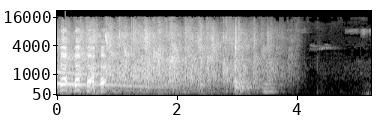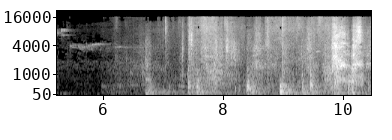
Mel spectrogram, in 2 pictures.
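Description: A round of applause from a group, dense clapping that fades out, a few seconds of near silence, then a second burst of clapping rising again toward the end.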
